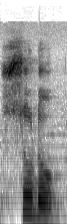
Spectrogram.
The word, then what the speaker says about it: pseudo: जब भी पी के साथ एस लेटर आता है तो पी साइलेंट हो जाती है। For example PSEUDO सूडो, PSCHOLOGY psychology.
